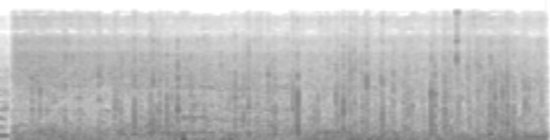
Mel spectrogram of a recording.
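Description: Rain pattering on open umbrellas: a dense, steady spatter of drop ticks over a hiss, with a low rumble underneath.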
